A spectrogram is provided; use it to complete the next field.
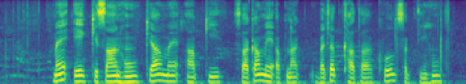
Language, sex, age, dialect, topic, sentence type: Hindi, male, 25-30, Garhwali, banking, question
